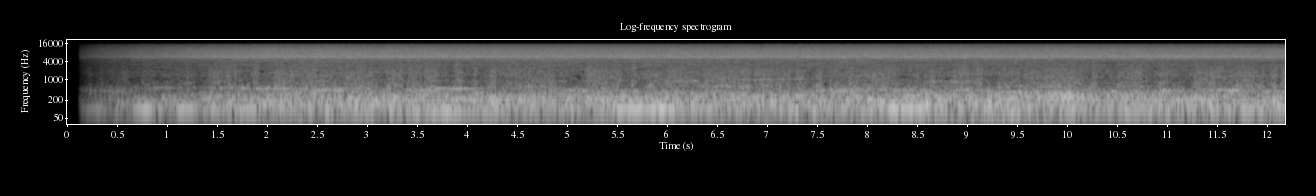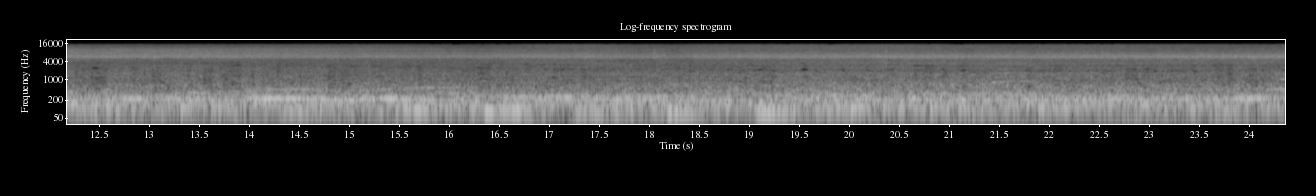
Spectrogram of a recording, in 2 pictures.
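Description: Steady outdoor ambience that fades in at the start: a constant high hiss over a low rumble, with faint, brief snatches of pitched sound.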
